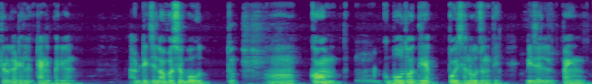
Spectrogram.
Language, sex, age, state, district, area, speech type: Odia, male, 30-45, Odisha, Cuttack, urban, spontaneous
